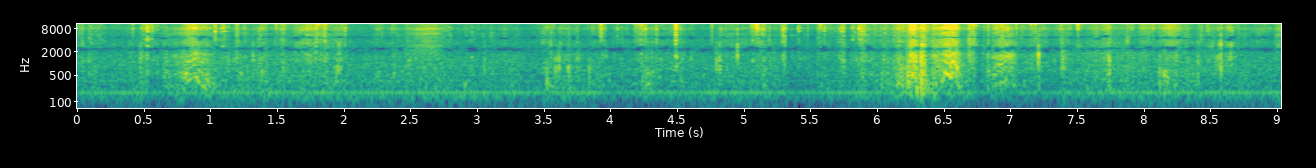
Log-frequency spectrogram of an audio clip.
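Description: Zipper pulled open in a few short bursts, along with rustling and faint jangling of small metal parts, close by with a steady low hum behind.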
